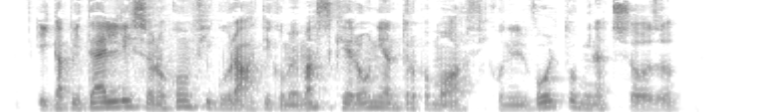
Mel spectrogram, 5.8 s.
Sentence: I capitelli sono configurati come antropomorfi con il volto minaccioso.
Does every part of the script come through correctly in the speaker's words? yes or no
no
